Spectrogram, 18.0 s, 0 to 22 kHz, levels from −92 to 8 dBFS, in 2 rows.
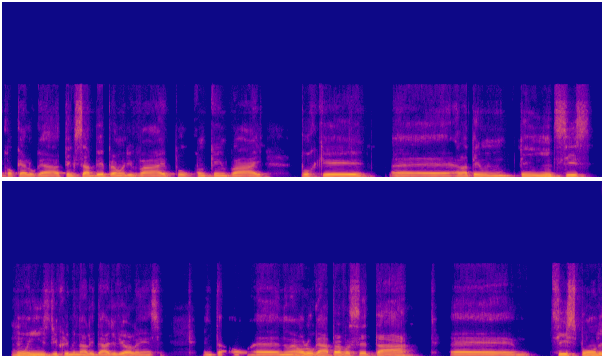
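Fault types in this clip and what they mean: Nothing stood out on listening to the speech; no fault could be heard at any point.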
